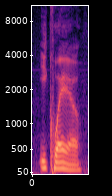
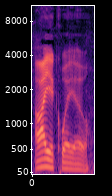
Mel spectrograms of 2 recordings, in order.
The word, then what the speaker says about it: Eacueo: say your full name so I have the pronunciation correct so everybody calls me or but my full name is Ikea what's that what's the nationality it's Italian nice it used to be ayakeo a uh i a c u e o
